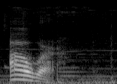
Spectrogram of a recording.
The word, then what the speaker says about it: our: hour Hai milik kita tulisannya our Tapi bacanya hour airnya hampir tidak bunyi ya hour Hai milik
